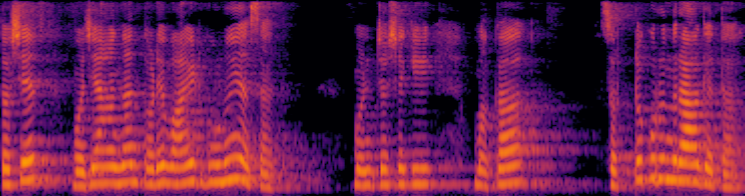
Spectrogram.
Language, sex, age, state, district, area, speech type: Goan Konkani, female, 45-60, Goa, Bardez, urban, spontaneous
